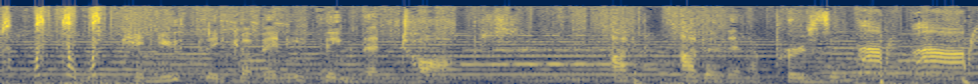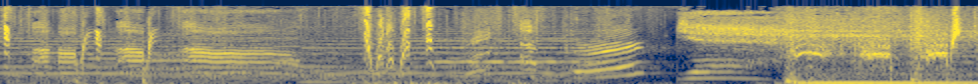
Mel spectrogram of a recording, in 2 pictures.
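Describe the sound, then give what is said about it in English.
A parrot chatters in a squawky, speech-like voice with rapid, warbling pitch swoops, fairly loud, before a sudden burst of rough noise at the very end. “Sometimes a parrot talks.”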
